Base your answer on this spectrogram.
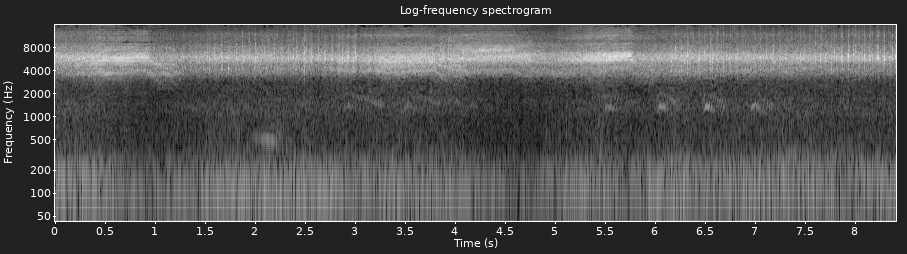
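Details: Periodical cicadas, with wing flicking: a continuous high shrill hum swells louder for a moment near the start and again around five seconds, while soft short bird chirps come through in the background.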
